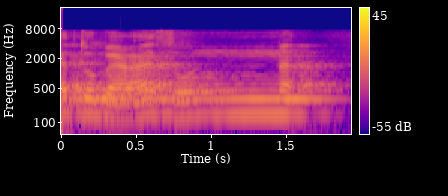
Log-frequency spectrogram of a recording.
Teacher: با ساکن پہ قلقلہ ہے، عین وسط حلق سے ادا ہوگا، ثا نرمی سے پڑھیں گے اور نون مشدد پہ غنہ ہوگا.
